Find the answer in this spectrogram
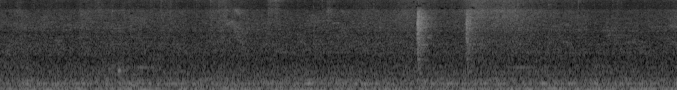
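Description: Steady low hum inside a stationary Siemens Nexas electric suburban train, its onboard equipment running while it stands at the platform, with two short hissing sounds about three seconds in.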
